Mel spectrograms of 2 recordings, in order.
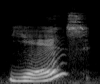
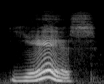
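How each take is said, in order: First: The pitch rises. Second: The pitch rises and then falls.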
